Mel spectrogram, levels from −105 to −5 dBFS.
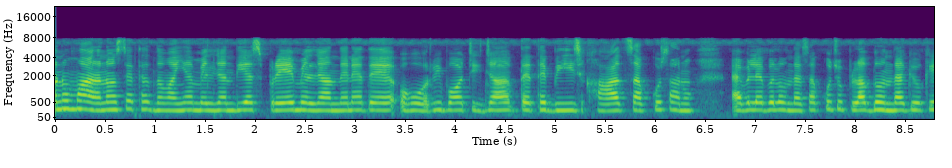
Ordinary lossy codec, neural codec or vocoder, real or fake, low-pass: none; none; real; none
